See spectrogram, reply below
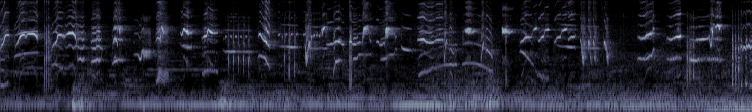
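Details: Lesser shortwing, called jongkangan or cingcoang coklat, pouring out a lively scolding warble of high chirps, rising and falling whistles and buzzy trills in rapid succession, accompanied by a constant low droning hum.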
